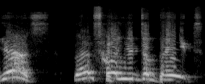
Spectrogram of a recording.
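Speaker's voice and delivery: full-on, high, shrill yelled scream. Retelling a movie scene's ending line: imitating Frank screaming. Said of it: "Frank finishes up by screaming".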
